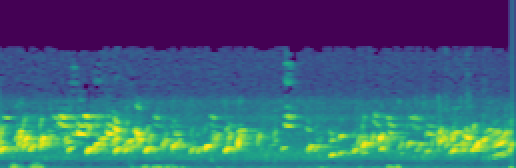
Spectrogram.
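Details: Goldfinch chicks give a fast, jumbled twitter of bright chirps and short buzzy trills, a babbling used to get goldfinches singing, with a few low muffled bumps underneath.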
